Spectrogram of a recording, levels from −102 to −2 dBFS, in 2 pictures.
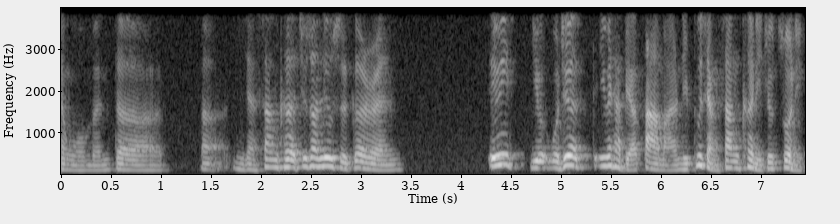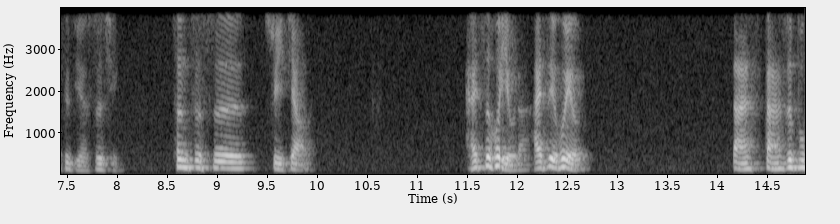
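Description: No technical faults can be heard in this speech clip. It has the narrow sound of a telephone call: nothing reaches above about 4 kHz, which points to a G.711 mu-law call path.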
